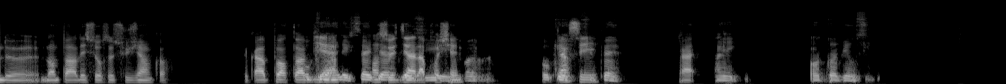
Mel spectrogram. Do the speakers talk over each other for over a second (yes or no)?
yes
